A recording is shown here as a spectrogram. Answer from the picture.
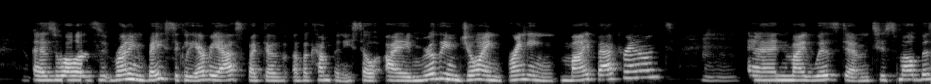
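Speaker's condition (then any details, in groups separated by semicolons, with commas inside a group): No condition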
